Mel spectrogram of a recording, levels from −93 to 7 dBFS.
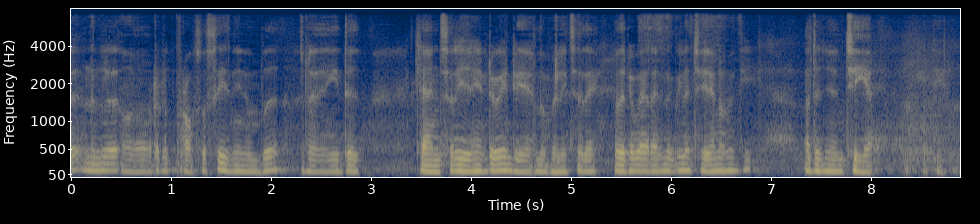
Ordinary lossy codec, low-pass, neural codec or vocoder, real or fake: none; 7.2 kHz; codec, 16 kHz, 0.8 kbps, ZipCodec; fake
